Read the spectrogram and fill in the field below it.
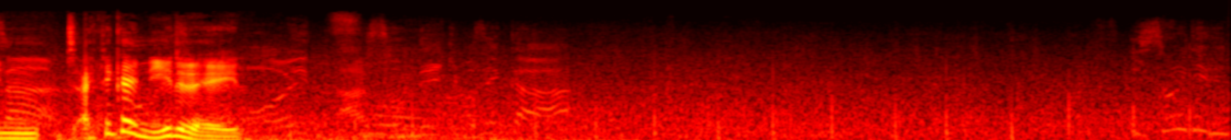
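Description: Footsteps hurry along a hard pavement.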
